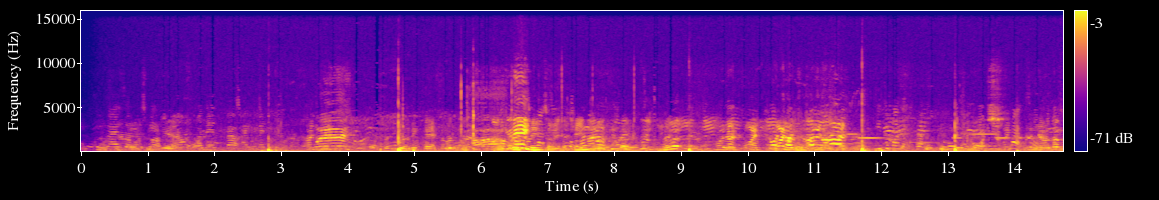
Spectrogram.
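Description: Players and spectators shouting across a football pitch, with a few sharp thuds of the ball being kicked, the clearest about three, five and twelve seconds in.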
